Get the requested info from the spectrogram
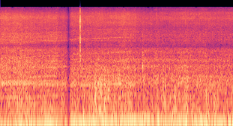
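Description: Suzuki Hayabusa's inline-four engine running steadily as the bike climbs uphill, with a brief dip and a short click about a second and a half in.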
